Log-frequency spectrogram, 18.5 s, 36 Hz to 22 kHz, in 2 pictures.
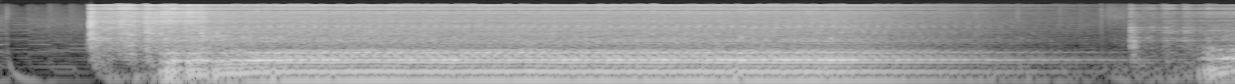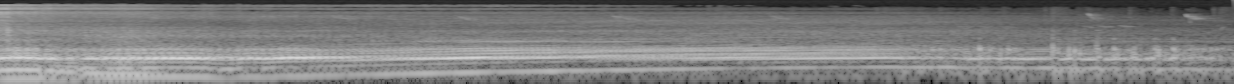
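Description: Lotus Esprit S4s turbocharged four-cylinder engine starting abruptly about a second in and running at a loud, steady fast idle with a strong hiss over it, before fading away. After a click, an engine sound returns, its pitch rising and easing back in a light rev.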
